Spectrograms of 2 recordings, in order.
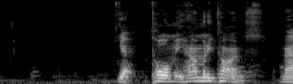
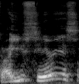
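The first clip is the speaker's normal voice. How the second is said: higher, incredulous question; retelling his stunned disbelief, pitched up; 8 semitones higher than usual. Retold or imitated. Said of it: "I'm like".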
